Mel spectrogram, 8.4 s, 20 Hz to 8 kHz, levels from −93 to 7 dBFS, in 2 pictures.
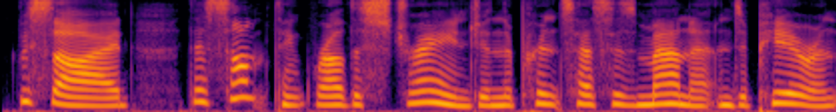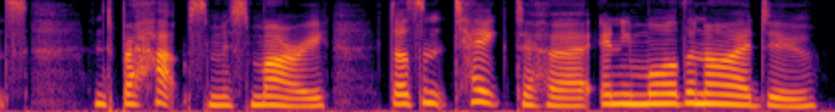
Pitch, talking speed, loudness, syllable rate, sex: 240 Hz, 170 wpm, -17 LUFS, 5.5 syllables/s, female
